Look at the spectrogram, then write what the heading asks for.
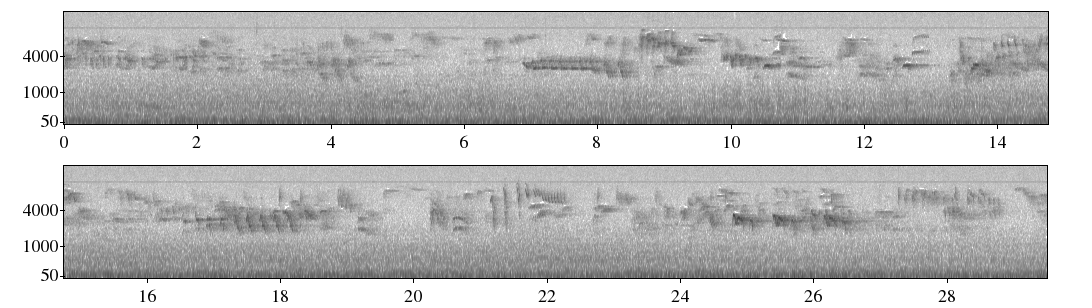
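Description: Small birds singing and chirping over a steady low background rumble. The chirps come and go without pause and are briefly louder near the end.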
